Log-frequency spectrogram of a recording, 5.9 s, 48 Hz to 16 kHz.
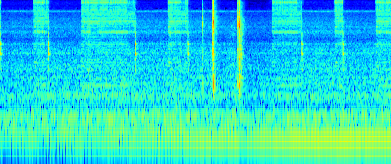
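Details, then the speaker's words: Bondwell B310 286 laptop, powered on after reassembly: low hum with sharp ticks and hissy bursts about every half second as the drive tries to spin up; power supply not supplying enough power suspected. Finding: repeated ticking at power-up. "he totally spun up for just a second earlier oh there goes oh oh no no no there we go come on yeah it's trying"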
